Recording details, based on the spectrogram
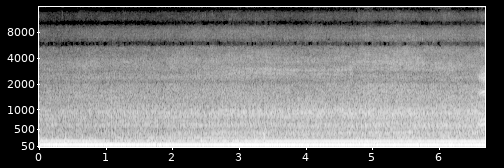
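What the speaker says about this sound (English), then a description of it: "You can hear that 6-cylinder just chugging away." An Oliver tractor's six-cylinder engine chugs through a tractor pull, a loud, steady low drone that holds without a break from start to finish.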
